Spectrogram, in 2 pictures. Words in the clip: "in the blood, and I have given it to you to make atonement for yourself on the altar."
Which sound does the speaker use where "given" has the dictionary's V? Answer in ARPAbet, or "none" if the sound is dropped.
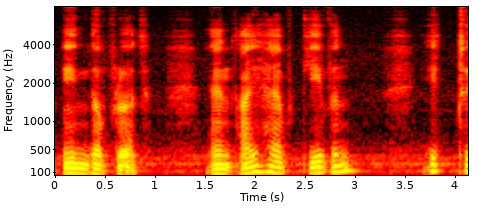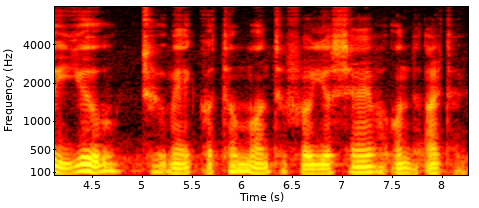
V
